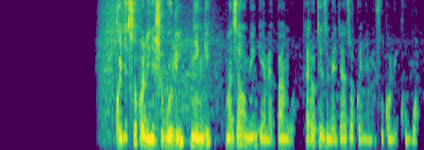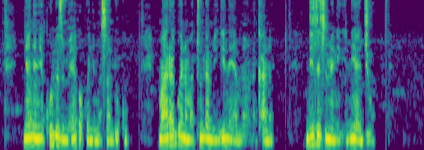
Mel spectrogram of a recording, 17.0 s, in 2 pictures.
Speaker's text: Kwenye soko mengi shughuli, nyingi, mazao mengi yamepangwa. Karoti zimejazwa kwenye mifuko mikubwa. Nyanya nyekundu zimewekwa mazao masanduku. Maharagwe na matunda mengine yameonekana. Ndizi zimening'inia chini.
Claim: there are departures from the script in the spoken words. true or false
true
